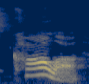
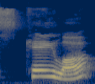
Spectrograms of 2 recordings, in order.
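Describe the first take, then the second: First: The first vowel does not sound like scale. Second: The first vowel sounds like scale. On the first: The speaker calls it right. "it's pronounced as Scala" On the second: The speaker calls it wrong. "not pronounced as Scala"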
